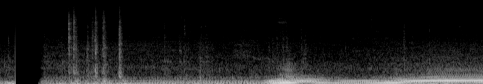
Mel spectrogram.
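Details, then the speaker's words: Nissan Maxima with a replacement engine and transmission (75,000 miles), OBX headers and a Vibrant Performance muffler. Brief pause, then a clean rev settling into a deep, mellow exhaust note with mild drone, quieter than the previous muffler; normal. "now this muffler makes the car sound quieter and i don't have a lot of drone like compared to the other one that we had so it's pretty good"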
